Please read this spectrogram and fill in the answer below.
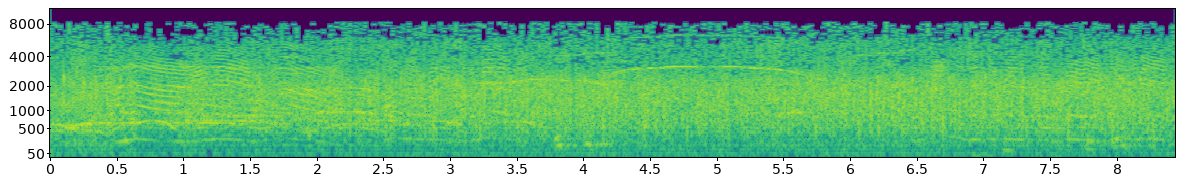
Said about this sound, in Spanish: Peor todavía va a ser la ovación para el artista antes llamado ….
